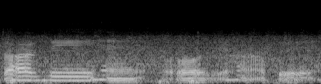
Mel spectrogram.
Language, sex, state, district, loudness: Hindi, female, Haryana, Rohtak, -19 LUFS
